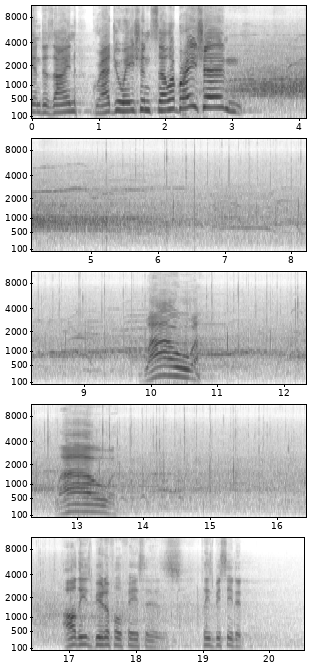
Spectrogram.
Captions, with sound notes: and Design graduation celebration. [CHEERING AND APPLAUSE] Wow! Wow! All these beautiful faces. Please, be seated.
